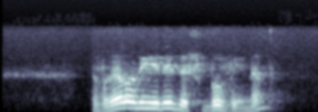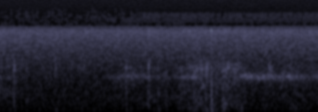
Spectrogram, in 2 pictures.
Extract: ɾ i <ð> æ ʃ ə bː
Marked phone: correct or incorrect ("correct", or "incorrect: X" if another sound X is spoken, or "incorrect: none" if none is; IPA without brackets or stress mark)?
correct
